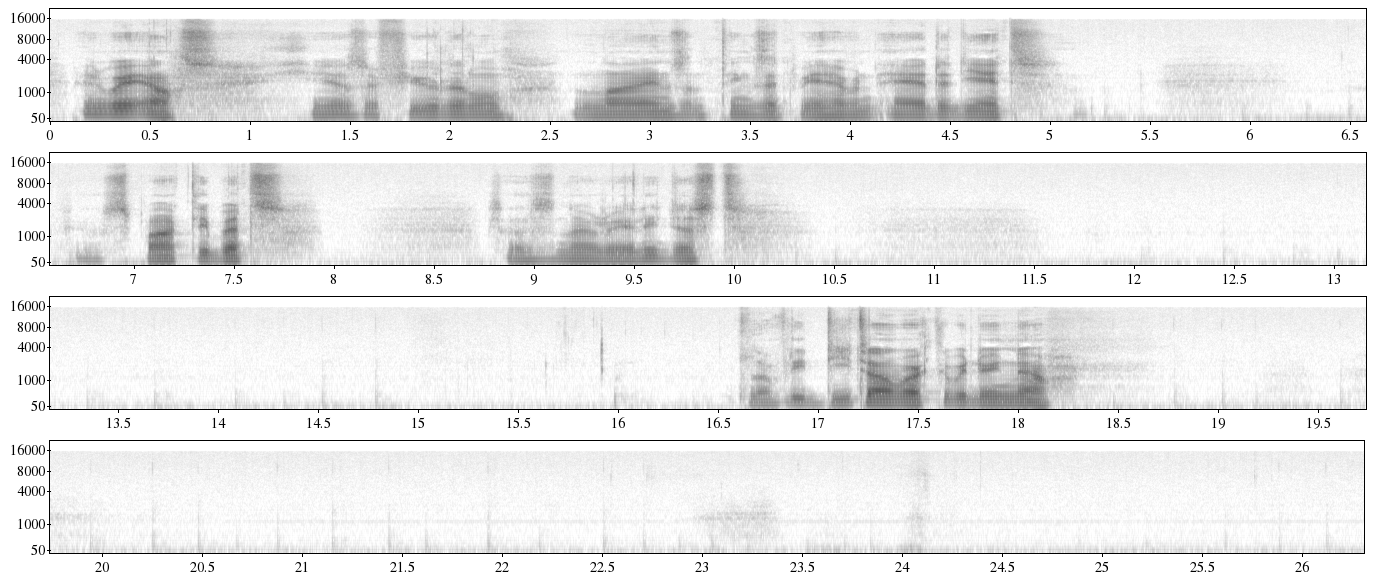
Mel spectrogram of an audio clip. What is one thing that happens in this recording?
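A pencil scratches softly on paper.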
